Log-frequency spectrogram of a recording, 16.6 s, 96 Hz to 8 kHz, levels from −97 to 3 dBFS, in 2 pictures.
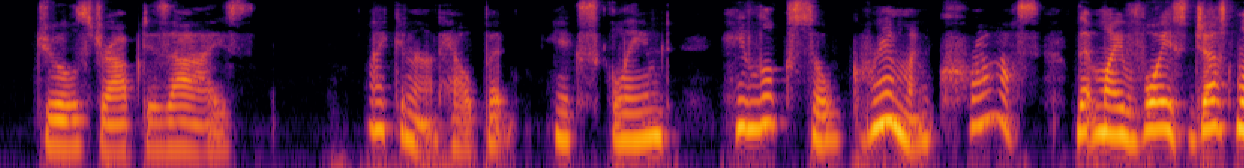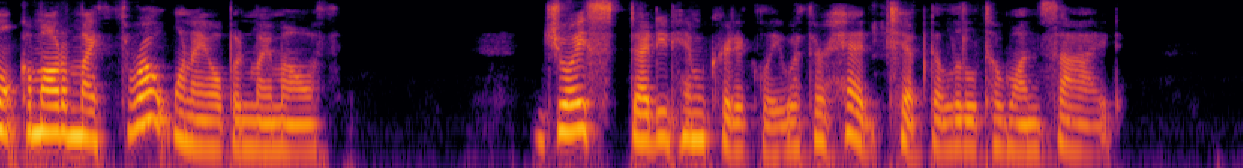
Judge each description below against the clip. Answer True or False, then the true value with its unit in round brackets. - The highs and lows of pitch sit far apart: True (7.4 semitones)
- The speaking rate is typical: True (160 wpm)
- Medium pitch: False (205 Hz)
